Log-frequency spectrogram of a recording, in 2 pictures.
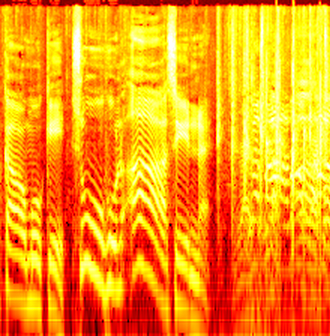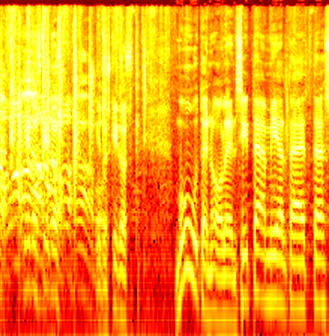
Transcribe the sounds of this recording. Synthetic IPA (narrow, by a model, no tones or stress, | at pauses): kɑumukisuːhunɑːsin | kiːt̪oskiːt̪oskiːt̪oskiːt̪osmuːt̪enolensit̪æmielt̪æet̪ːæ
